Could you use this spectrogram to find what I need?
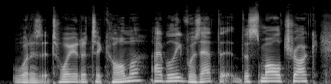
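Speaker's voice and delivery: ordinary delivery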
